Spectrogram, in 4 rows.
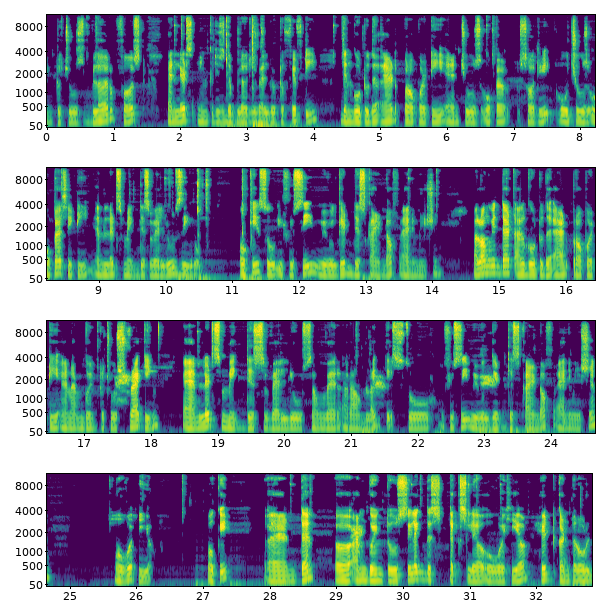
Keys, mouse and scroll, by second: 0.5 click, 3.0 Return, 4.2 click, 6.5 click, 9.1-9.9 scroll down 1, 9.9 click, 10.4 Return, 11.1 space, 13.6-21.1 drag, 21.1 space, 26.0 click, 26.8 space, 28.2 click, 28.8-30.0 scroll up 1, 30.0 click, 32.5 ctrl+d.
